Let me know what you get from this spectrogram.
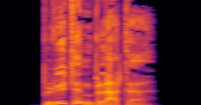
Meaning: dative singular of Blütenblatt
- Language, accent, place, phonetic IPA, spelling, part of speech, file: German, Germany, Berlin, [ˈblyːtn̩ˌblatə], Blütenblatte, noun, De-Blütenblatte.ogg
